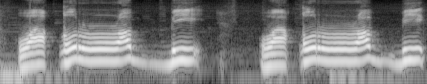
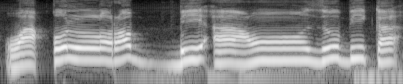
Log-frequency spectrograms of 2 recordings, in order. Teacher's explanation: jadi idgham yang tidak didengungkan hanya ditekan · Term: idgham bila gunah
